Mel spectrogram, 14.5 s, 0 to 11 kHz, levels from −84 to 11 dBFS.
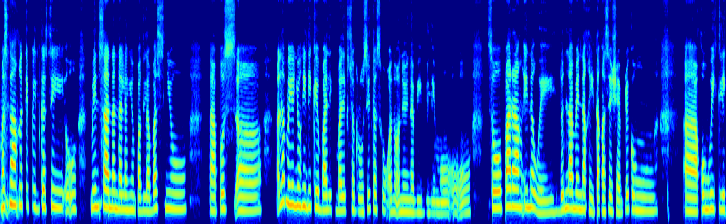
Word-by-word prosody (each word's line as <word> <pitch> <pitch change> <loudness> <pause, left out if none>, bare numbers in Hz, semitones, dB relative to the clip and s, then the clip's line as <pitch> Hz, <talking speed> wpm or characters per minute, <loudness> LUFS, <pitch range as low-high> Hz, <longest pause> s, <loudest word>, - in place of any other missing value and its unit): Mas 260 +5 +1
nakakatipid 275 -5 +3
kasi 255 -1 0
oo. 225 +1 -3 0.3
Minsanan 255 -2 +6
na 225 - +3
lang 220 0 -2
yung 215 -1 -5
paglabas 205 +5 -2
n'yo, 230 -1 -3 0.5
tapos, 215 +3 0
ah, 205 0 0 0.3
alam 335 +2 +1
mo 305 - +5
yun, 280 -1 +4
yung 270 - +2
hindi 260 -1 +2
kayo 255 0 0
balik-balik 210 -1 -1
sa 220 - -5
grocery 190 +4 -6
tapos 225 -1 -5
kung 205 - -8
ano-ano 185 0 -4
yung 185 0 -4
nabibili 175 -1 -9
mo, 165 0 -5
oo. 175 +2 -8 0.3
So, 245 0 +3
parang 265 -1 +6
in 255 -1 0
a 250 - +1
way, 175 -1 -5
do'n 220 +4 0
namin 235 -1 +3
nakita 200 -4 0
kasi 195 +2 -1
siyempre 190 +3 -4
kung, 205 -2 -4 0.6
ah, 195 -2 +4
kung 220 +1 0
weekly 225 -2 -2
220 Hz, 175 wpm, -22 LUFS, 195-245 Hz, 0.6 s, Minsanan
